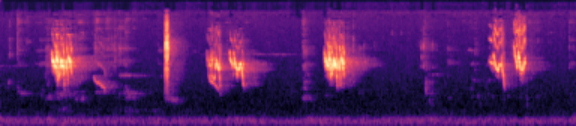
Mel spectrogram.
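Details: Happy budgerigar chirping: short bright chirps and warbled notes in scattered bursts, some sharp rising clicks, with quiet pauses between and a steady low hum underneath.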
